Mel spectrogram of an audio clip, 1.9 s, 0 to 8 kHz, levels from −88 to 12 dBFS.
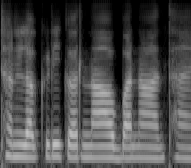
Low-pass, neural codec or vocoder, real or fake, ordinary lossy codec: none; codec, 16 kHz, about 1 kbps, DyCAST, with the encoder's durations; fake; none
